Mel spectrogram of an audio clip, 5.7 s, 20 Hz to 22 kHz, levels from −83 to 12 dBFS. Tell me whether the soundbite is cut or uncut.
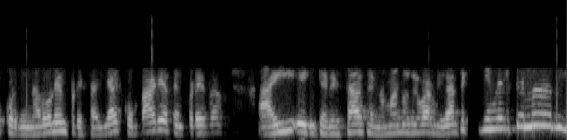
cut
